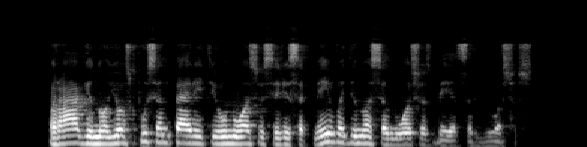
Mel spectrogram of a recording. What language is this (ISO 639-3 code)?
lit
